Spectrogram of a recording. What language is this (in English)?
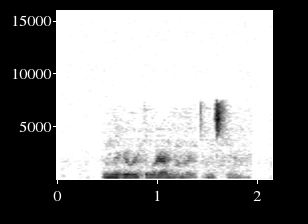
Urdu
